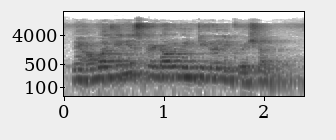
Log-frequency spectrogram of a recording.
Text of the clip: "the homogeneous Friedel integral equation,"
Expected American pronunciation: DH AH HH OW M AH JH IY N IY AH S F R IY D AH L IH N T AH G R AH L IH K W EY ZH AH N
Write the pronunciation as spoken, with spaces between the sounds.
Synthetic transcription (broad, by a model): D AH HH OW M AH JH IY N IY AH S P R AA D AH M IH N T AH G R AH L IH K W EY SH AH N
